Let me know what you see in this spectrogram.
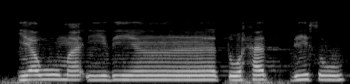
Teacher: التنوين بالكسر مخفى عند التاء المضمومة بغنى حركتين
